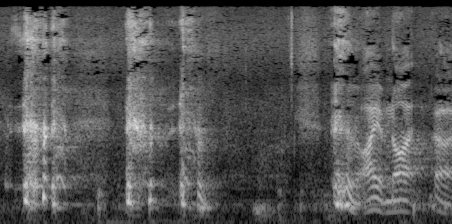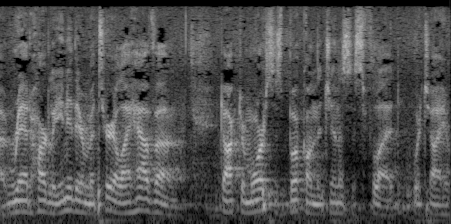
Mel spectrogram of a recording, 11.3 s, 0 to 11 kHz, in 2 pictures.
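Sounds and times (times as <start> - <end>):
person with a troubled throat coughing: 0.2 - 1.0, 1.6 - 2.8, 4.2 - 4.6
speech: 4.6 - 11.2.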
